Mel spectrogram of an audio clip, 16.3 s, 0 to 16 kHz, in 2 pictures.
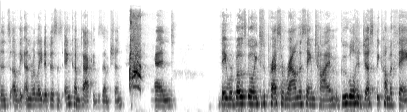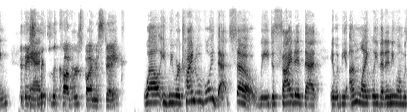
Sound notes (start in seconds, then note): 2.6 laughing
